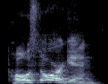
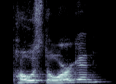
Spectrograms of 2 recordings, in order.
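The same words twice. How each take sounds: First: Said in the usual way. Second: Louder, higher first "post Oregon"; emphatic. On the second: Real, not acted. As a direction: hit "post Oregon" hard to make the point.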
